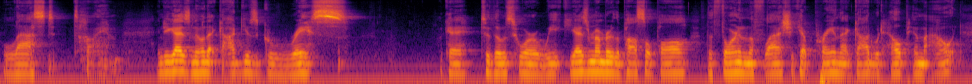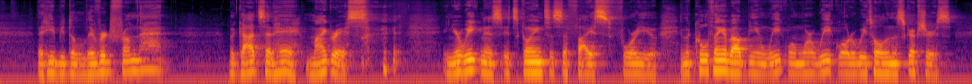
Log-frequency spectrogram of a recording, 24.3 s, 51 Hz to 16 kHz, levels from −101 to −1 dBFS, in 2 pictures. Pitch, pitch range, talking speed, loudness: 105 Hz, 100-115 Hz, 185 wpm, -28 LUFS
